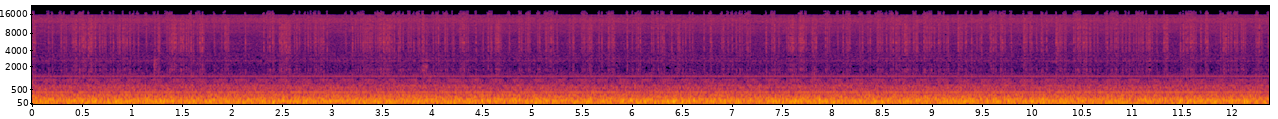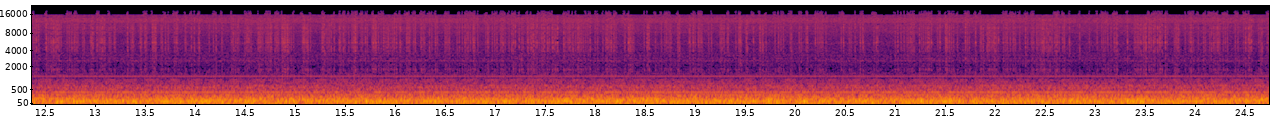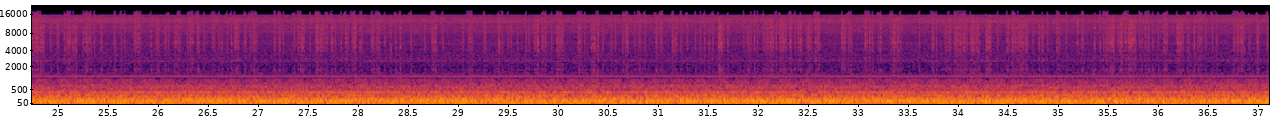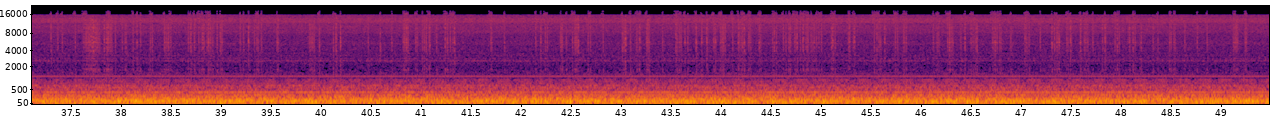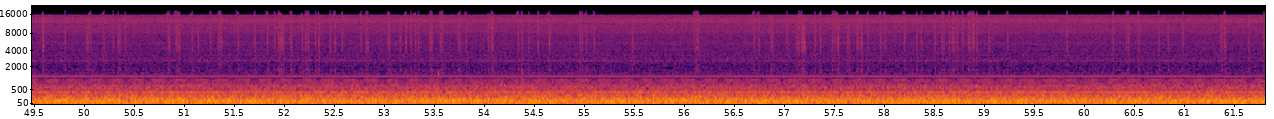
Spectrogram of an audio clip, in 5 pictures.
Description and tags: The hum of a domestic air cleaner. Recorded from the exhaust vent. The sound consists of the air stream, propeller and electrical arcing of the corona wire.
